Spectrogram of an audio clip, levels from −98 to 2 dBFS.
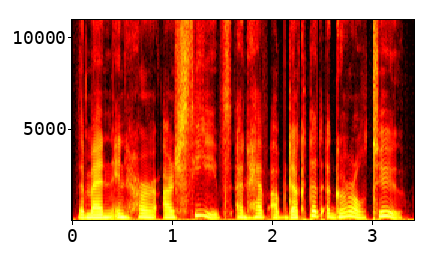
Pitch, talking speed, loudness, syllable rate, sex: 190 Hz, 210 wpm, -16 LUFS, 5.1 syllables/s, female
